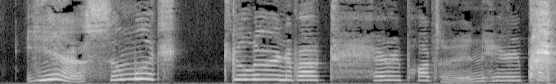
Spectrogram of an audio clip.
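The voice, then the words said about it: Put-on English accent. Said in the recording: “Are you trying to do an English accent?”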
